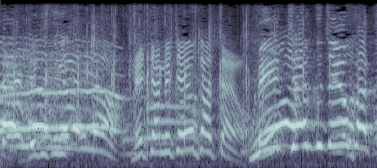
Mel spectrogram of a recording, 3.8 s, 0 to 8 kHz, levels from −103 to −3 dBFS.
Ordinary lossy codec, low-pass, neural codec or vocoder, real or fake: none; 7.2 kHz; none; real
